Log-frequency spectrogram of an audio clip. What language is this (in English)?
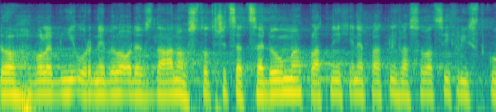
Czech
